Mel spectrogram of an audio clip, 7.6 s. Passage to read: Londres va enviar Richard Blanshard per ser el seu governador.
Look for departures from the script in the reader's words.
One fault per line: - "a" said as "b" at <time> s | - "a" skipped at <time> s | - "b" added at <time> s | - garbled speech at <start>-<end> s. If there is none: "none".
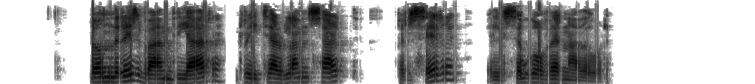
none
